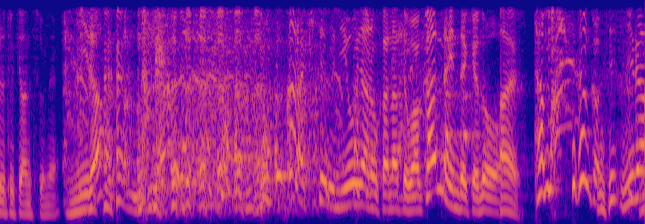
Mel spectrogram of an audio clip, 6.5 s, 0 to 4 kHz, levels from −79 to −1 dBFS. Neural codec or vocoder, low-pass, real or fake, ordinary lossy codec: none; 3.6 kHz; real; none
